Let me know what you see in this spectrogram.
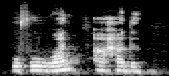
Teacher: तनवीन को या नून साकिन को गुन्ना नहीं करना बल्कि सिर्फ ज़ाहिर कर देना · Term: इजहार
